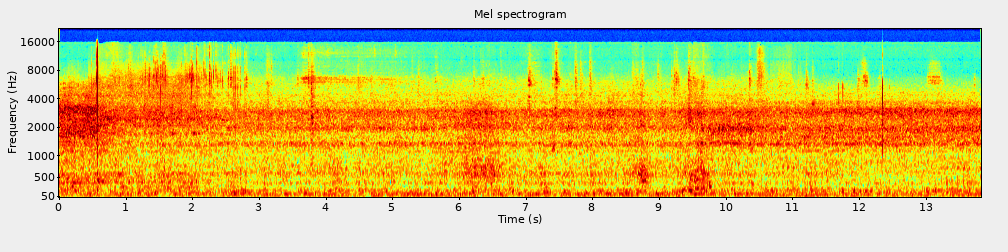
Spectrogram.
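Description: Steady running noise of the Haruka limited express train heard from inside the passenger car: a low rumble and hum of the wheels on the rails at speed, with a few faint clicks.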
